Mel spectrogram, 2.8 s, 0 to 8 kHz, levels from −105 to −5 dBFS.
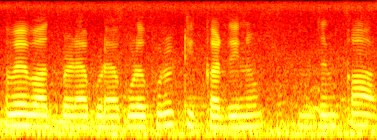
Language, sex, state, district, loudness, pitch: Garhwali, female, Uttarakhand, Tehri Garhwal, -16 LUFS, 190 Hz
